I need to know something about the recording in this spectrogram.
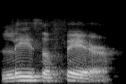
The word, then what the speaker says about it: laissez-faire: And laissez-faire. Laissez-faire. And rendezvous. Steny said rendezvous. We cannot look the other way. Z. All right, so we don't pronounce the Z in rendezvous and in laissez-faire, and in check the Z sound like CH.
